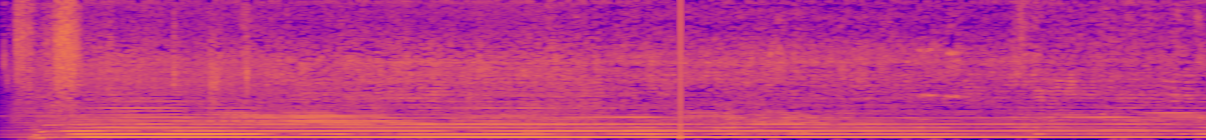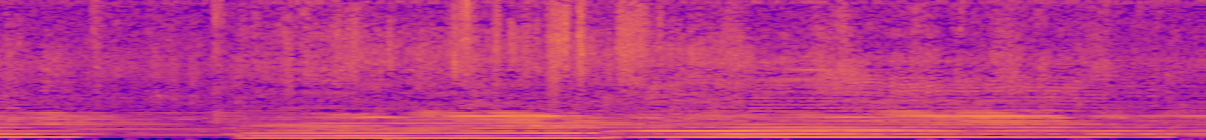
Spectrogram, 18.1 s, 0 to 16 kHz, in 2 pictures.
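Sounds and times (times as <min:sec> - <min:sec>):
bamboo flute long note: 0:00.0 - 0:18.0.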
